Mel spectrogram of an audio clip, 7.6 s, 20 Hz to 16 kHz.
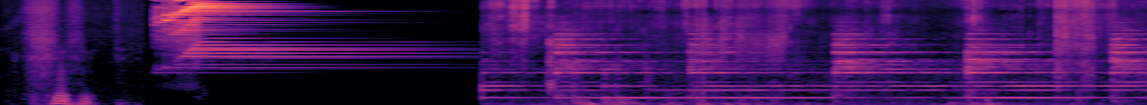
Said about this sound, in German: Ja, und hier hören wir sie nochmal, die Glocken im Kloster, die den Tagesablauf mehr oder weniger strukturieren. Ja, 6.45 Uhr in der Früh klingeln diese Glocken, läuten diese Glocken das erste Mal direkt vor meinem Fenster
